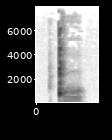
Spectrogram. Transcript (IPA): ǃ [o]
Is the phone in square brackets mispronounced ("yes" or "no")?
no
